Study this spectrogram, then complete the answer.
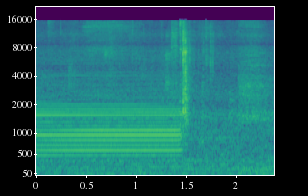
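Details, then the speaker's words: Water pump motor plugged in hums steadily but won't spin, cut off with a click after about a second and a half; failed start capacitor. "ganito rin ba yung problema ng water pump niyo kapag isinaksak niyo hindi umiikot yung motor ng water pump umuugong lang siya"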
